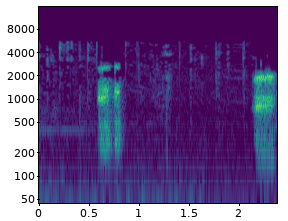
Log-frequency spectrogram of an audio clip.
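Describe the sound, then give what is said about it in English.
Frogs croaking after hopping out from under a bed: a loud, rasping croak broken into a quick double pulse, a quiet pause, then a second throaty croak. “three frogs hop out from under the bed and crouch on the carpet, staring at me with large black eyes.”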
